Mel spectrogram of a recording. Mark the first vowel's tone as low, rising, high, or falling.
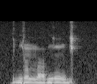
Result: falling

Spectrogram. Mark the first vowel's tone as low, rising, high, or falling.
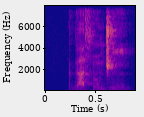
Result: high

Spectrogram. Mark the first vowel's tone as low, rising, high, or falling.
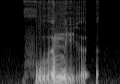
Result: rising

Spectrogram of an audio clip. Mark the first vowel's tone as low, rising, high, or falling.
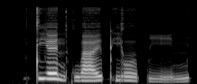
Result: falling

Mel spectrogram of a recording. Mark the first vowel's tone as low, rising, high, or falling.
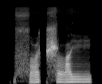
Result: rising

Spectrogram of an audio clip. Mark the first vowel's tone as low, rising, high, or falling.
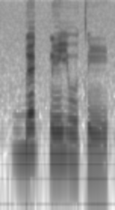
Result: high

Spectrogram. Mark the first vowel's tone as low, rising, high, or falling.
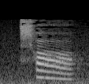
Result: falling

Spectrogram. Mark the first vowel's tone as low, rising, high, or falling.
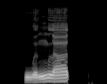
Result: rising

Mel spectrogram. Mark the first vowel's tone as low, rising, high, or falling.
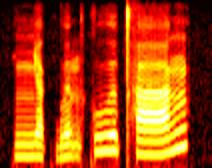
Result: low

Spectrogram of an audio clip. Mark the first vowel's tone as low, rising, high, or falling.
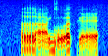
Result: high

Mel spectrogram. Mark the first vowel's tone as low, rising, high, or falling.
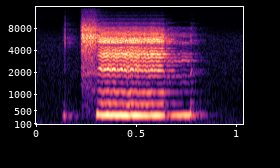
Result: high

